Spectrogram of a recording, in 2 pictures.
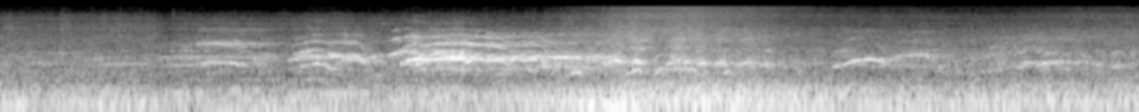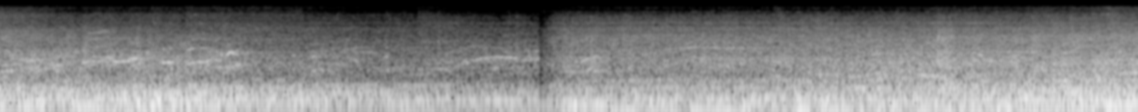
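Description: Mack launched roller coaster trains running along the steel track overhead, a steady low rumble, with riders screaming and shouting, loudest about three to four seconds in and dying down after about nine seconds.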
